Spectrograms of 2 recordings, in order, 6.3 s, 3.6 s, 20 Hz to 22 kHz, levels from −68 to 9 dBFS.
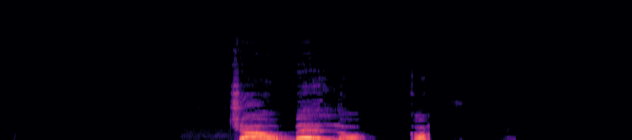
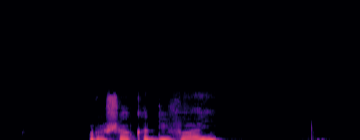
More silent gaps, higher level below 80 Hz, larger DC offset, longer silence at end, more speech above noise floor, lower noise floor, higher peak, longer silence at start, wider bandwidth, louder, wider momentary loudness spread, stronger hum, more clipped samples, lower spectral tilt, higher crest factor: neither; second, -74 dBFS vs -58 dBFS; neither; first, 2 s vs 1.4 s; first, 68 dB vs 51 dB; first, -82 dBFS vs -77 dBFS; first, -2 dBFS vs -10 dBFS; first, 2.35 s vs 0.9 s; first, 11.5 kHz vs 8 kHz; first, -16 LUFS vs -27 LUFS; first, 13 LU vs 5 LU; neither; neither; about the same, -5 dB/octave vs -6 dB/octave; about the same, 18 dB vs 20 dB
